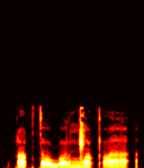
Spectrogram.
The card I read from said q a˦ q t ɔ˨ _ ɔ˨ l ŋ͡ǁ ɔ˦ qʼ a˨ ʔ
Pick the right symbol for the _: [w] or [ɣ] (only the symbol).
w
